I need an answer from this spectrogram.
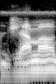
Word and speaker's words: Gemma: And it is a hydraulic brake system from a company called Gemma, or Gemma, depending how you pronounce it, G-E-M-M-A.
